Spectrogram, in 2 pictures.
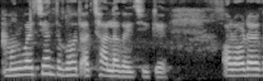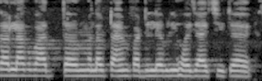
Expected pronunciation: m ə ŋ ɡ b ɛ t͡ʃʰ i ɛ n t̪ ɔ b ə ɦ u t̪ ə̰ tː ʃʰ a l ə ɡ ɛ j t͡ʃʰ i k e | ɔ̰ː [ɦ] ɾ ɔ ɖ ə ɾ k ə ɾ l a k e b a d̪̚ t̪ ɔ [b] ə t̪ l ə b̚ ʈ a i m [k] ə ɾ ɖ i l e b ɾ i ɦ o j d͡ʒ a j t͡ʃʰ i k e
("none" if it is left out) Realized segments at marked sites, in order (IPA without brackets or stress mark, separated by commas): none, m, p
